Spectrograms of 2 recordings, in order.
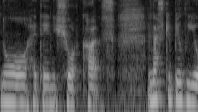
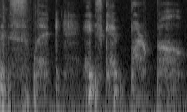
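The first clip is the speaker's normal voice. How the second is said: excited whisper; 7 semitones higher, 7 dB quieter, slower than usual. Real, not acted. Excited whisper over deck.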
